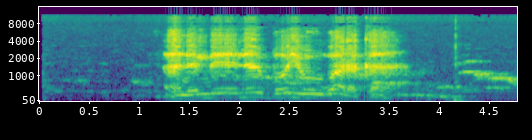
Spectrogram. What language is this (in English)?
Bafut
